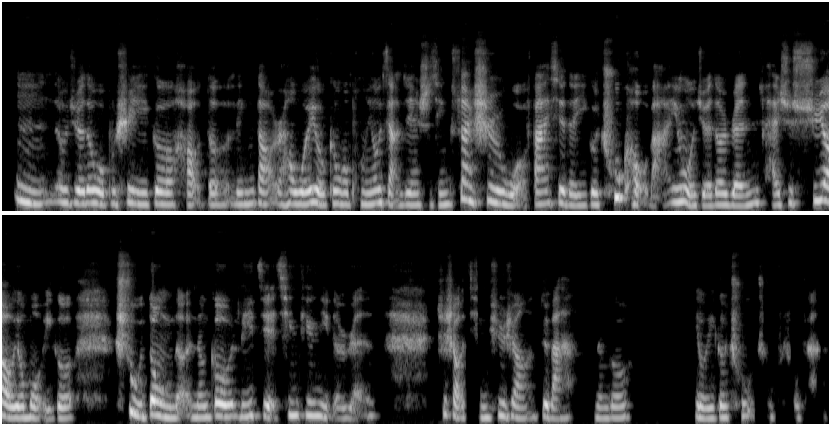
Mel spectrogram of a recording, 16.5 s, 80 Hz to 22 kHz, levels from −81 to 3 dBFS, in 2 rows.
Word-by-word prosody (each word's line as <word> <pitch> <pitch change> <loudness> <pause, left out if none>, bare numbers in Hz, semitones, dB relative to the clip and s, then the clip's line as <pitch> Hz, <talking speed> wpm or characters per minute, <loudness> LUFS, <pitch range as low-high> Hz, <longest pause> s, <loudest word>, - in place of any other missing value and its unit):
嗯， 250 -3 +1
我 250 - +1
觉 235 -1 +4
得 240 +1 +5
我 225 - +5
不 225 +2 -8
是 250 - +2
一 215 -2 -1
个 220 -1 +2
好 205 -1 -6
的 210 +2 -7
领 220 -1 -4
导。 225 -2 -3
然 215 0 -5
后 225 - +2
我 220 0 +5
也 240 - +6
有 240 -4 +5
跟 230 +3 -1
我 215 - -2
朋 215 0 -6
友 235 +2 +1
讲 235 -3 -2
这 205 - -10
件 210 -1 -1
事 205 0 -7
情， 210 +1 -4
算 285 +5 +1
是 260 -1 +2
我 210 -3 0
发 220 0 +1
泄 235 0 0
的 205 -2 -3
一 195 +1 -6
个 215 +1 +1
出 345 +10 +4
口 - - -4
吧。 - - -8
因 255 0 +1
为 - - +2
我 195 - -1
觉 195 -1 -3
得 210 0 0
人 205 +3 0
还 205 - -6
是 210 +3 -4
需 245 +4 -2
要 250 -7 +5
有 210 - +6
某 205 -1 -1
一 180 - -8
个 200 +1 -1 0.4
树 300 -8 +3
洞 225 -2 +6
的， 205 - -4
能 215 0 -1
够 225 0 +7
理 230 +2 -2
解 430 - 0
倾 250 -1 0
听 250 -1 0
你 220 -3 -2
的 - - -13
人。 245 +5 -11 0.6
至 275 - -6
少 210 - 0
情 210 -1 -6
绪 240 +4 -3
上， 215 -2 -5
对 225 - +4
吧？ 190 -3 -1 0.3
能 200 -2 -8
够， 210 +2 -6 0.6
有 210 -4 0
一 195 - -2
个 210 +1 0
触- 240 +3 -8
触 220 - -17
触 215 - -19
发。 220 +2 -12
220 Hz, 290 characters per minute, -20 LUFS, 210-240 Hz, 0.6 s, 够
